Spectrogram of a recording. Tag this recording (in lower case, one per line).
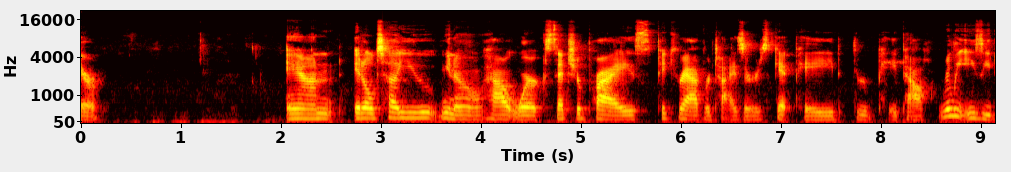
speech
